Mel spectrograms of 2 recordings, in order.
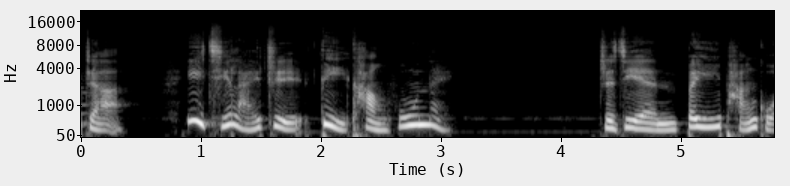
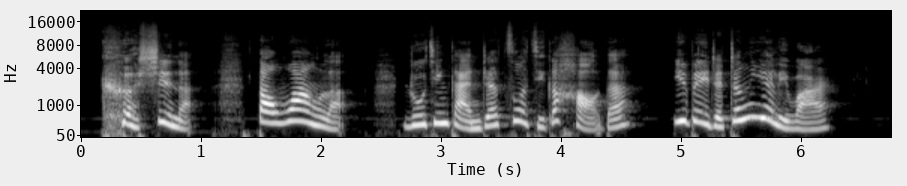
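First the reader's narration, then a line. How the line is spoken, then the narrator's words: Laughing, several voices. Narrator (Chinese): 都笑道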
